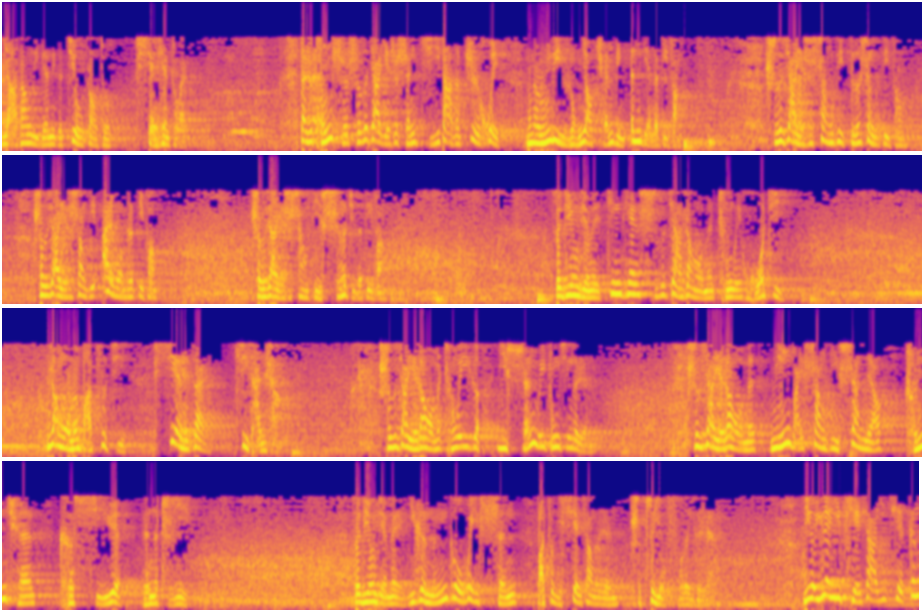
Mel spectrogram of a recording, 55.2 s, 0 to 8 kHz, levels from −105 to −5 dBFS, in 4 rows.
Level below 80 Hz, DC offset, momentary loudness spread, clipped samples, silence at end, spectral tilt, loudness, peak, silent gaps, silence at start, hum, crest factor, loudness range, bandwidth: -38 dBFS; under 0.1%; 14 LU; 0.3%; 0 s; -8.5 dB/octave; -12 LUFS; 0 dBFS; none; 0 s; none; 12 dB; 5 LU; 6.4 kHz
